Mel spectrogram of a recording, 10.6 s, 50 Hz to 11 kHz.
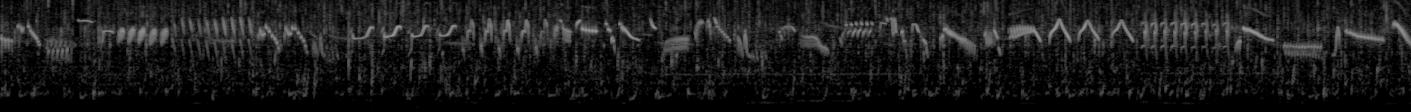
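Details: Long outpouring of Eurasian skylark song in Spain, August 2020, on a Canon 7D Mark II: quick repeated trills, rising and falling zigzag whistles and chirps run together in an endless, hurried warble.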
